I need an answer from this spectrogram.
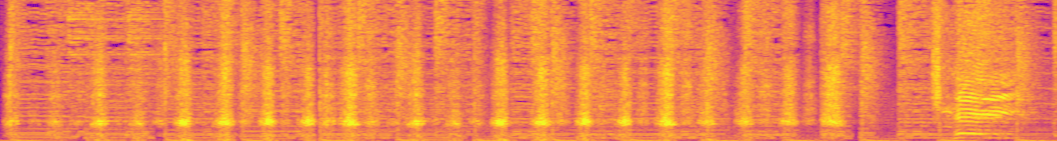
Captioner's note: huffing & puffing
